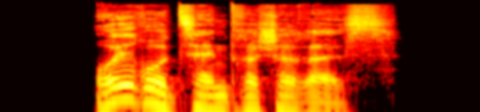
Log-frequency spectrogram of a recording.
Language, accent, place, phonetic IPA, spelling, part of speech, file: German, Germany, Berlin, [ˈɔɪ̯ʁoˌt͡sɛntʁɪʃəʁəs], eurozentrischeres, adjective, De-eurozentrischeres.ogg
- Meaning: strong/mixed nominative/accusative neuter singular comparative degree of eurozentrisch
